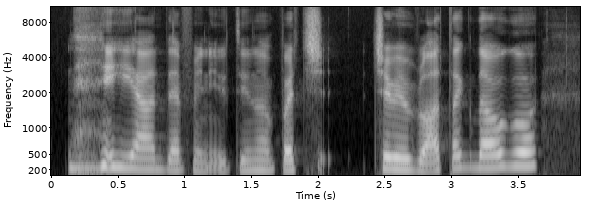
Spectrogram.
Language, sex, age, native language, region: Slovenian, female, 18-29, Slovenian, Drava region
